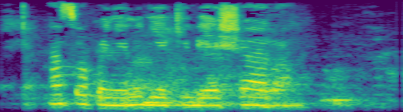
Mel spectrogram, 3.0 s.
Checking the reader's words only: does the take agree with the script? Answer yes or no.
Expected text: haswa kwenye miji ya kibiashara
yes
